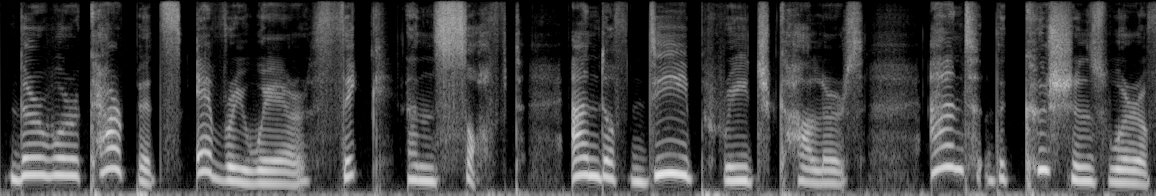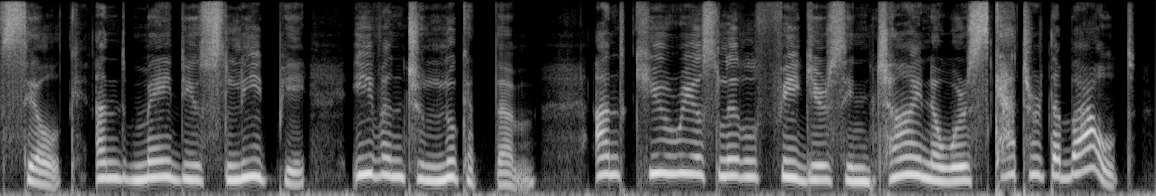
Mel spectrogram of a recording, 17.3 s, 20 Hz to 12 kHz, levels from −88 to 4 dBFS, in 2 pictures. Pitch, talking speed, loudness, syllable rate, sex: 240 Hz, 125 wpm, -18 LUFS, 3.9 syllables/s, female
